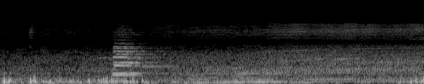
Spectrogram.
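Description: Road traffic moving off over a level crossing just after a train has passed, with a short single car-horn toot about a second in.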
